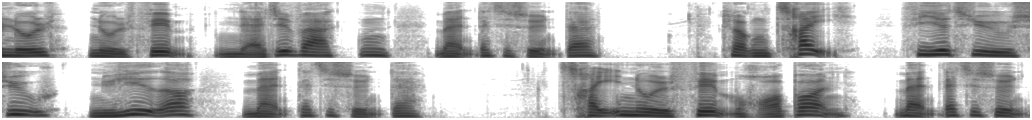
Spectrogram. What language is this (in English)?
Danish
